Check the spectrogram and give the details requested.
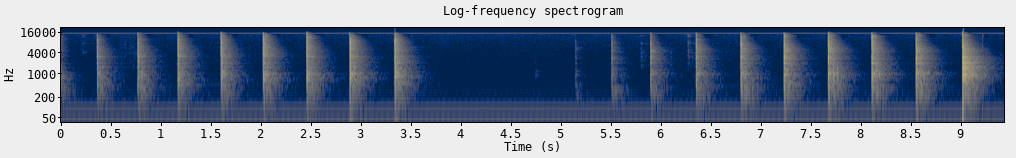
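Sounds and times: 
hammering nail into wood: 0:00.0 - 0:03.6, 0:05.5 - 0:09.4.

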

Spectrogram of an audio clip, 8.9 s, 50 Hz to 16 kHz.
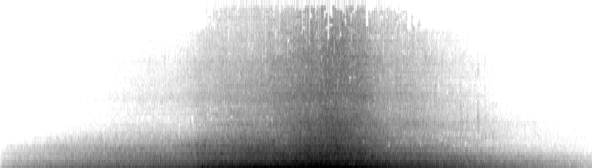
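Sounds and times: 
Humvee passing by accelerating: 0:00.6 - 0:07.3.

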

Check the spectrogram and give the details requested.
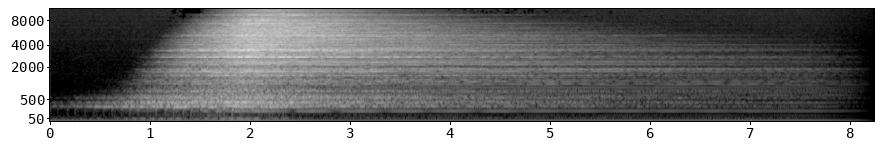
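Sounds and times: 
stinger cymbal roll: 0:00.9 - 0:07.2.

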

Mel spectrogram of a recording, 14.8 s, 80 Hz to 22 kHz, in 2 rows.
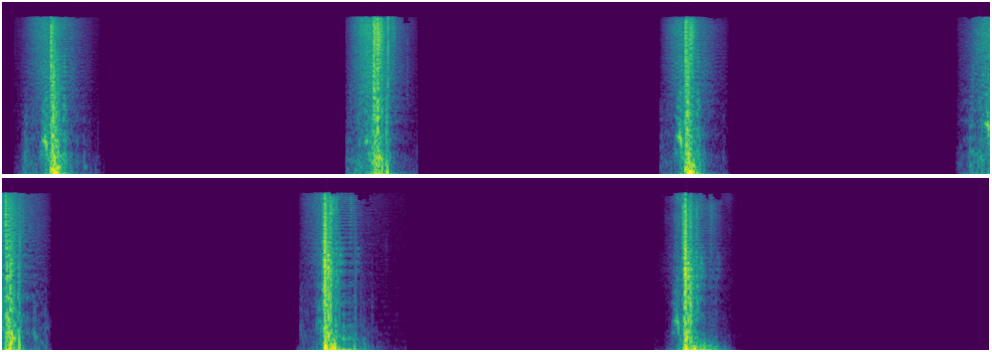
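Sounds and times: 
punches and kicks hitting: 0:00.2 - 0:00.6, 0:05.0 - 0:05.4, 0:09.8 - 0:10.2, 0:12.4 - 0:12.9.

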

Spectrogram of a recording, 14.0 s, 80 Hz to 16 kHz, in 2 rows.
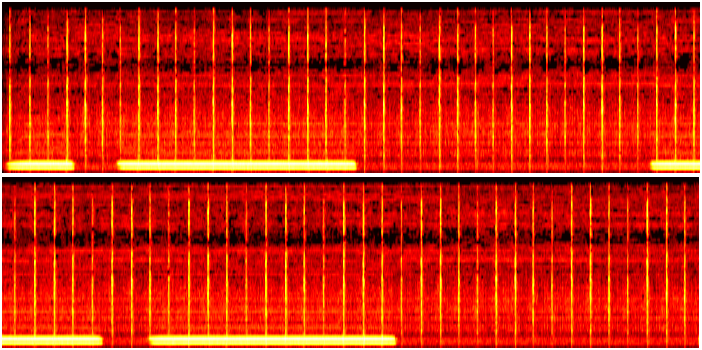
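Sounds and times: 
baby toy train whistle: 0:00.0 - 0:03.6, 0:06.4 - 0:11.0.

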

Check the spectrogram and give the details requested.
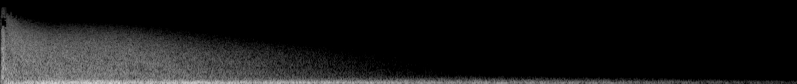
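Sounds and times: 
low missile launch: 0:00.0 - 0:05.2.

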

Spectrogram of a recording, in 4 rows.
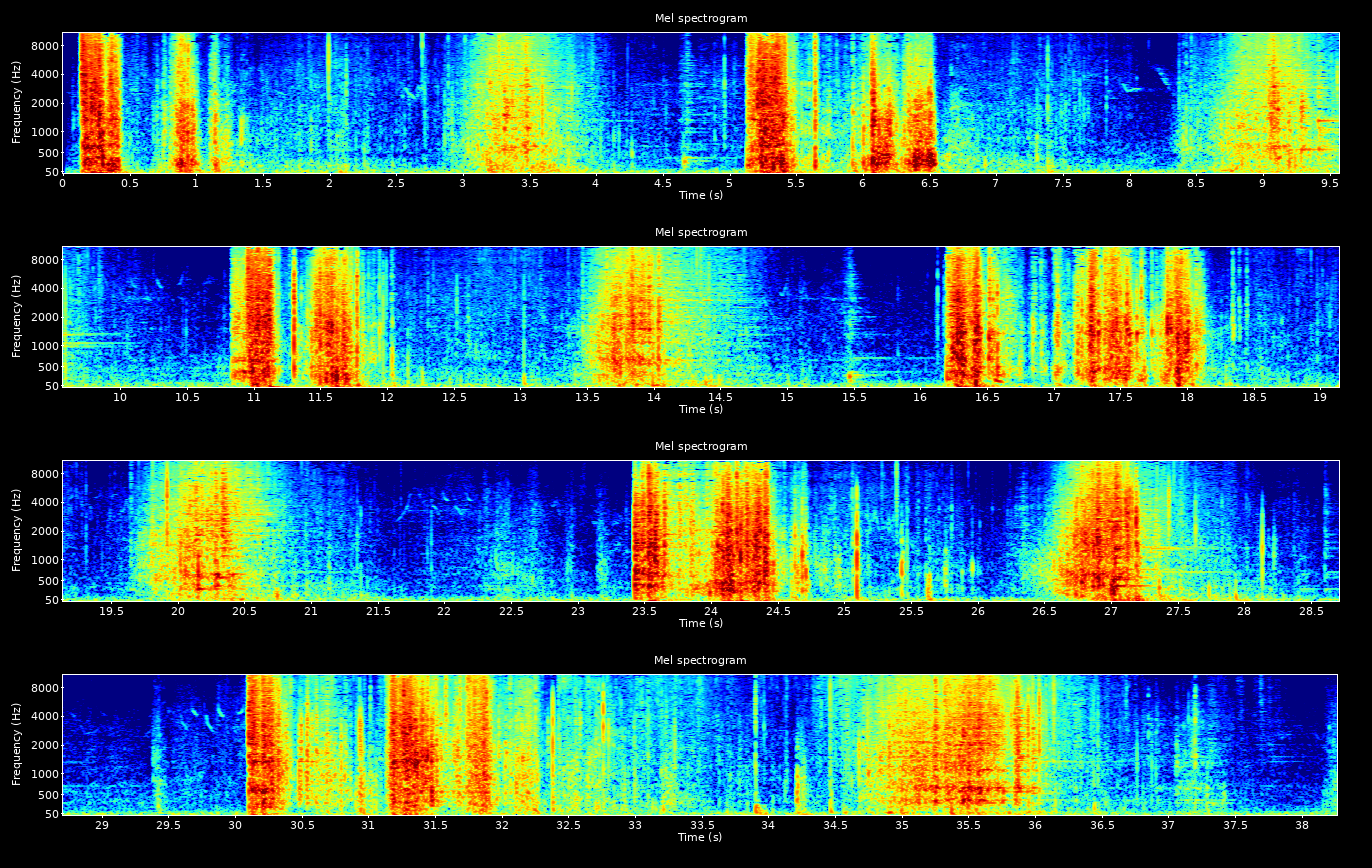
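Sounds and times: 
shovel digging dirt slowly: 0:00.0 - 0:01.4, 0:02.9 - 0:04.0, 0:04.7 - 0:06.6, 0:08.5 - 0:09.8, 0:10.8 - 0:12.2, 0:13.4 - 0:14.7, 0:16.2 - 0:18.4, 0:19.7 - 0:20.9, 0:23.4 - 0:25.4, 0:26.4 - 0:27.8, 0:30.0 - 0:33.5, 0:34.4 - 0:36.5.

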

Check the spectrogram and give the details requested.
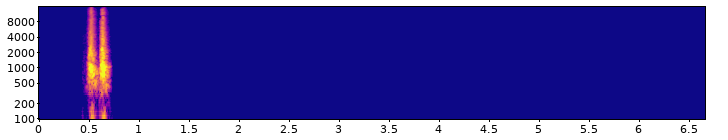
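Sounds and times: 
fencing sword swish: 0:00.5 - 0:00.8.

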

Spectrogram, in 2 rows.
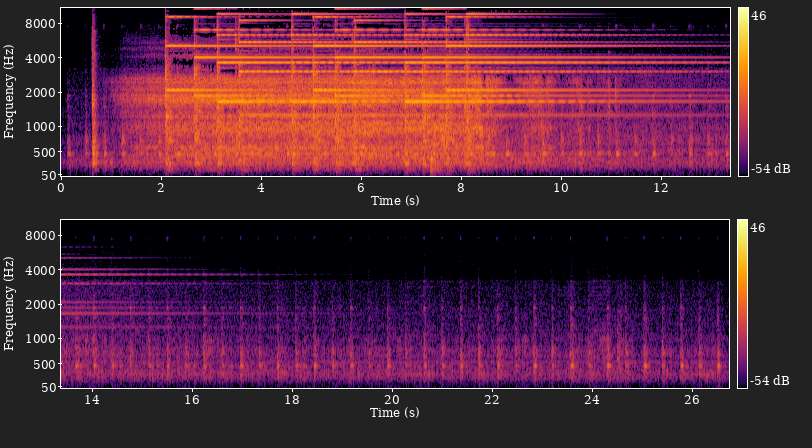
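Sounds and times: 
old mantel clock striking: 0:00.6 - 0:17.4.

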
